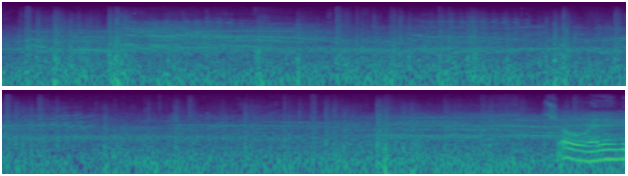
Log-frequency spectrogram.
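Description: Cavalry horses charge and neigh on a Napoleonic battlefield in the video game Napoleon: Total War, a continuous clatter of hooves with repeated whinnies over battle din, and a voice talking throughout.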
